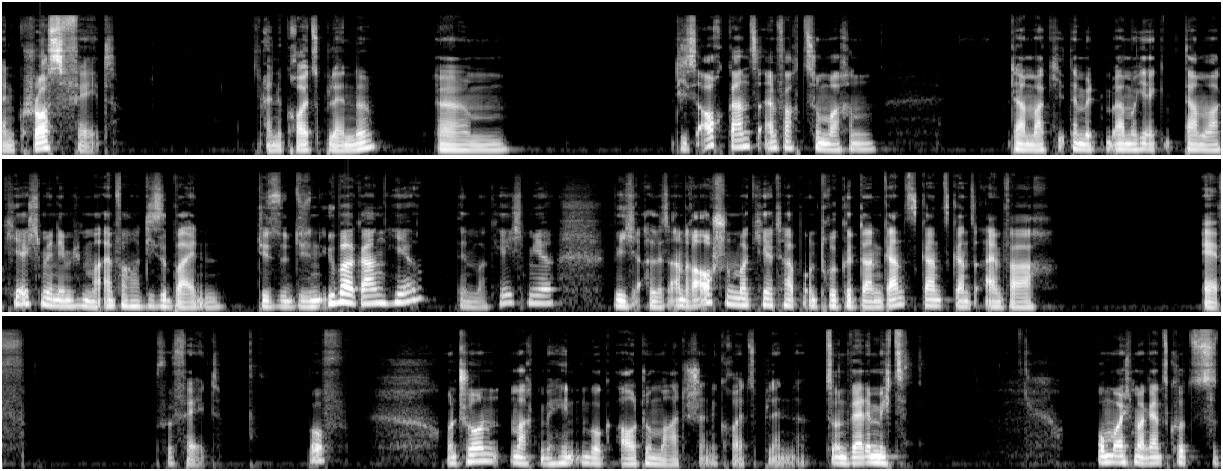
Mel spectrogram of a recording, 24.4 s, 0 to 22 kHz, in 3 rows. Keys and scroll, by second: 17.9 f, 21.7 space.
